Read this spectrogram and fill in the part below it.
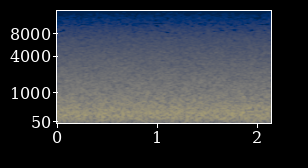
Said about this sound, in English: I found out the top three things that people listen to go to sleep at night. Okay. Number one is white noise.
